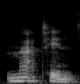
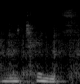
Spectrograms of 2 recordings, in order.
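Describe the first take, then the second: First: Matte is said as a separate word. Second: The sounds run together into one word. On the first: It stresses that the surface is matte. The speaker calls it wrong. "I wanted to emphasise the matte-ness of them" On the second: It is the name its creator intended. The speaker calls it right. "that is the definitive pronunciation"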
